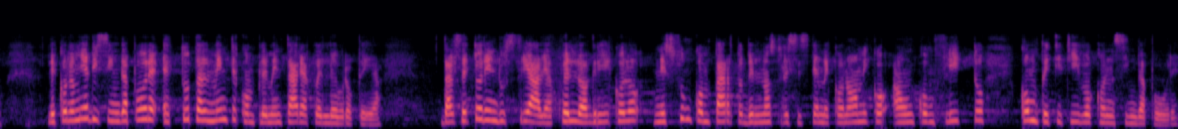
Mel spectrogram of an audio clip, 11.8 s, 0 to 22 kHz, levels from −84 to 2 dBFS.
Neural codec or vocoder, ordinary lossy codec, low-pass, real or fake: codec, 44.1 kHz, 7.8 kbps, DAC; none; 7.2 kHz; fake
